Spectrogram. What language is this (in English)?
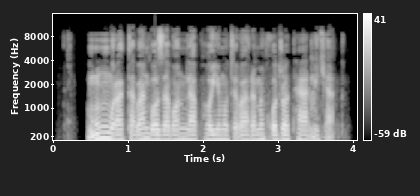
Persian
